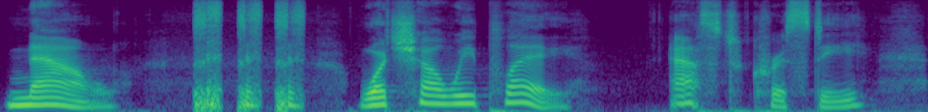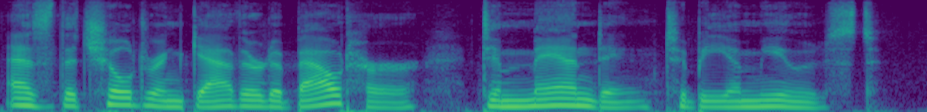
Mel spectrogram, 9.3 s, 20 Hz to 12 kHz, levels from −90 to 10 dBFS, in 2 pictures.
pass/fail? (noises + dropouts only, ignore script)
fail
